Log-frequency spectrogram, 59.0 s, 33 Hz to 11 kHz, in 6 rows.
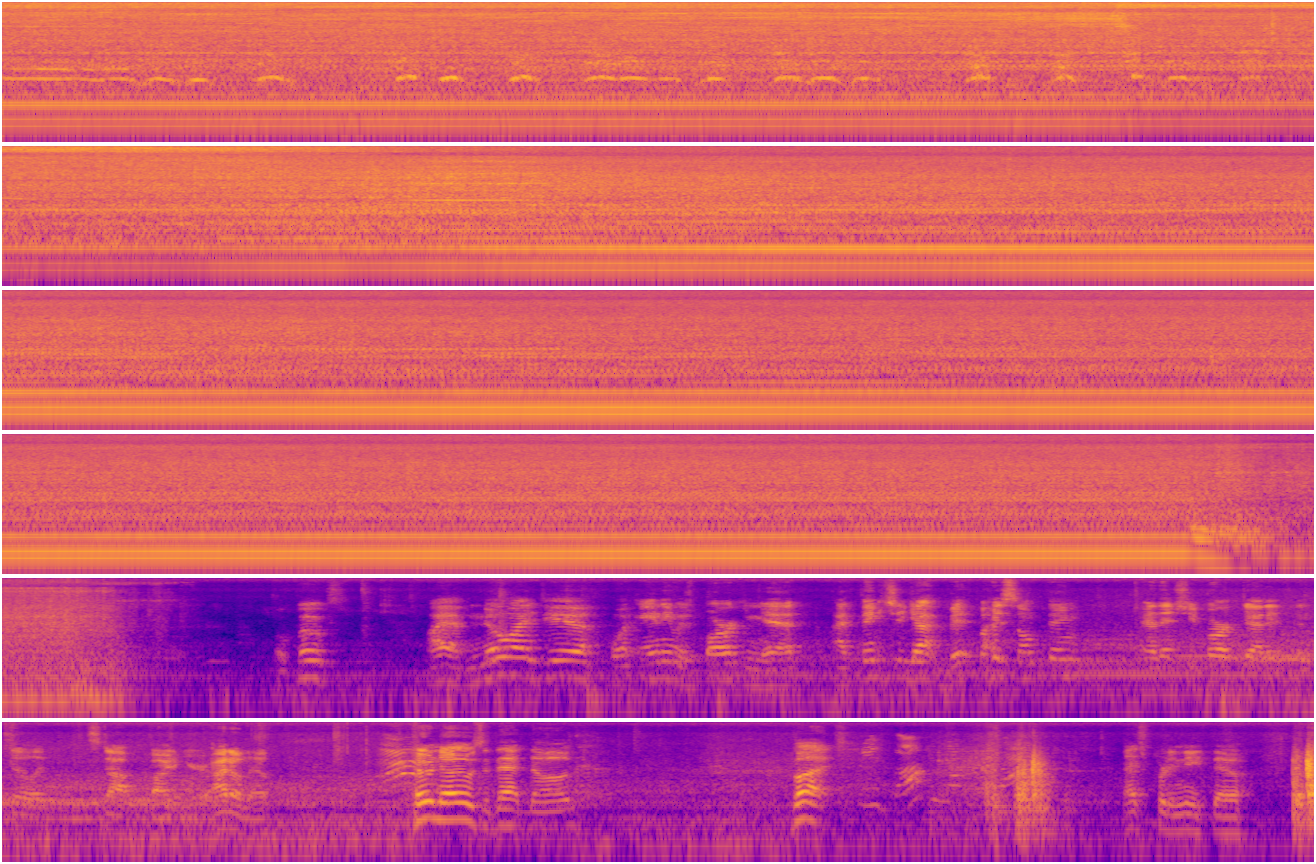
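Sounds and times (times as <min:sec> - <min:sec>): high hiss: 0:00.0 - 0:14.2
sawmill diesel engine running: 0:00.0 - 0:40.8, 0:43.1 - 0:56.2, 0:56.8 - 0:59.0.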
